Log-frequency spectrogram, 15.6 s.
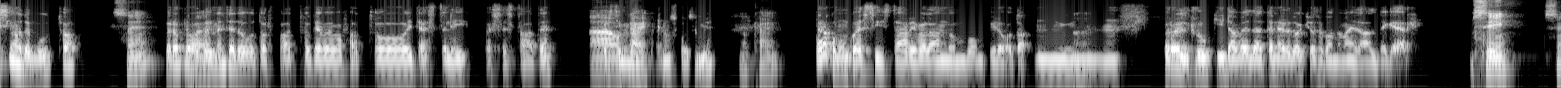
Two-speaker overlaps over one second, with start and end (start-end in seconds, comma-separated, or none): none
